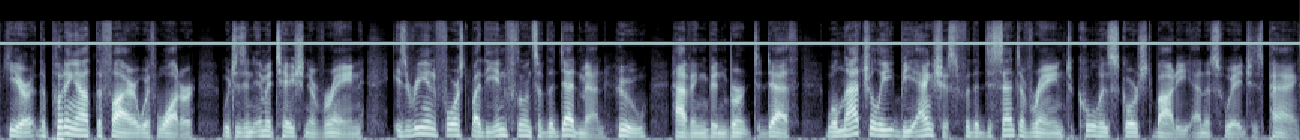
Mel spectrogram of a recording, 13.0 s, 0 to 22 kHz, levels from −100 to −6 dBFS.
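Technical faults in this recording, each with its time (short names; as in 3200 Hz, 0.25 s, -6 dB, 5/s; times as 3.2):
tone 6100 Hz -27 dBFS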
